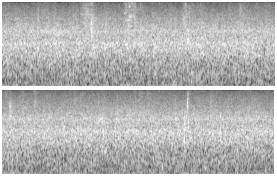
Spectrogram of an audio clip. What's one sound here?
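A spoon and chopsticks clink lightly against a plate.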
